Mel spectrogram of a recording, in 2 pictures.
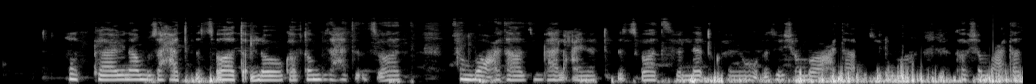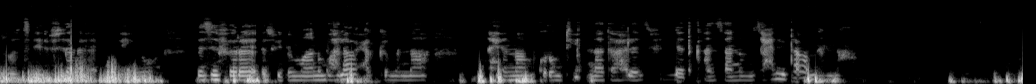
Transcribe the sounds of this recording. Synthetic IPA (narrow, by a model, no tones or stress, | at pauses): ʔɐkʰːaβinabɨzuħat̪ʔɨt͡sʼɨβat̪ɨlːɐwokʰaβt̪ʰo̞mbɨzuħat̪ɨt͡sʼɨwat̪ʃɐmboʕat̪ʰatzɨbahalʕa̰jnɐt̪ʔɨt͡sʼɨβat̪z̥ɨfɨlːɐt̪ʼkʰojnuʔɨziʃɐmbowʕa̰t̪ʰa̰ʔɨzid̪ɨmːakʰaβʃɐmba̰ʕat̪ʰat̪zɨwɔ̰t͡sʼḭʔɨsɨɾɐ̰ɨ̰ju | ʔɨzifɨɾɐʔɨzid̪ɨmːanɨbahlawiħɨkʰːɨmɨnːa | ɨħɐnamɨkʰuɾumt̪ʰiɨnːat̪ʰɐβahalɐzɨfɨlːɐt̪ʼkʼansʼanːɨmɨz̥aħlɐjt̪ʼɐkʼmɨnːa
